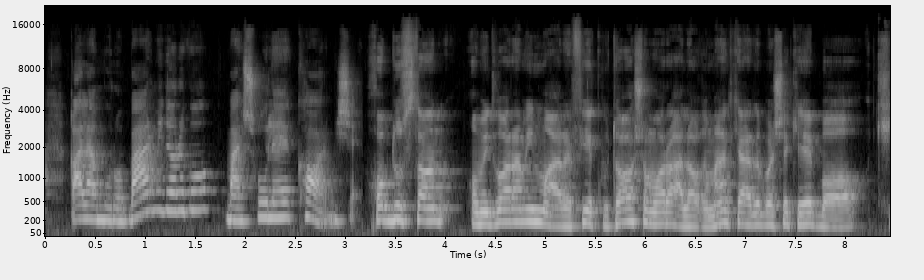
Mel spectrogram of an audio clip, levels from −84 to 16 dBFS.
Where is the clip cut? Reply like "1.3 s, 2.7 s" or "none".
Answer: 3.2 s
